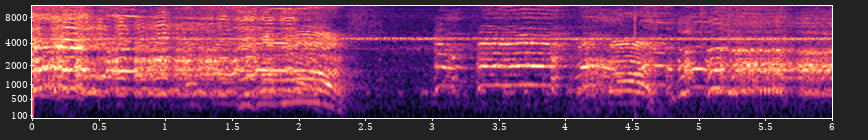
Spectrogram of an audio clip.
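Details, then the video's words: Kokok Balenggek roosters training together at Ampang Kualo, Solok, West Sumatra: a long stepped crow ending in falling drawn-out notes, a brief lull, then further crows with downward-curving syllables. "Ayam kukuak balenggek"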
